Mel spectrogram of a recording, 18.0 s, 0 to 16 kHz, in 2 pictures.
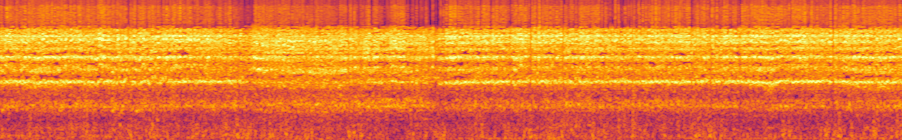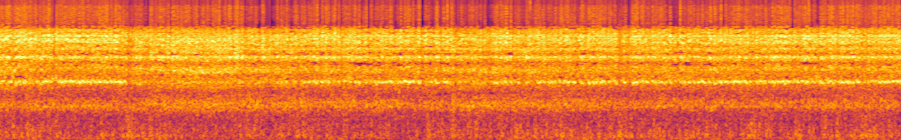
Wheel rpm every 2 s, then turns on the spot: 220, 220, 230, 230, 220, 220, 230, 230, 230.
none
